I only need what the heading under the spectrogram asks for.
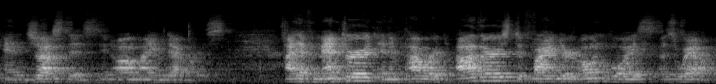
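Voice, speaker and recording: A political candidate from the Philippines delivers a formal, emphatic campaign speech full of lists. His voice is medium-pitched with a sharp tone, captured in an echoey amateur recording from far off.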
